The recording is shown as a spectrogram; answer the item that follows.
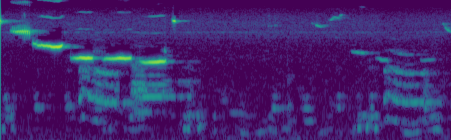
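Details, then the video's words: Brown-chested jungle flycatcher singing at morning, used to prompt another bird: a bright cascade of whistled notes dropping in pitch and ending in a wavering trill, then quiet softer warbles. "SIKATAN RIMBA DADA COKLAT GACOR DI PAGI HARI ,PANCINGAN SRDC"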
